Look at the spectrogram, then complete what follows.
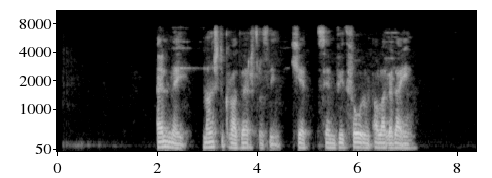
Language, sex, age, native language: Icelandic, male, 30-39, Portuguese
